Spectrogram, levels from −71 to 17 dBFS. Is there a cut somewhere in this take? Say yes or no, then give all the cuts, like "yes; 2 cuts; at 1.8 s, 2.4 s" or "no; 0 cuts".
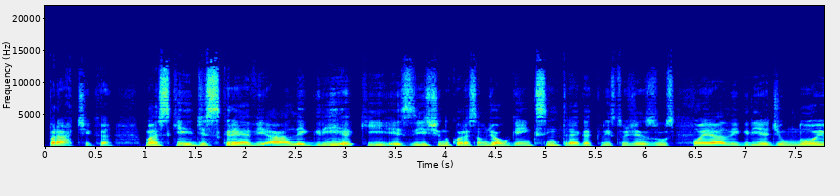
yes; 1 cut; at 6.5 s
